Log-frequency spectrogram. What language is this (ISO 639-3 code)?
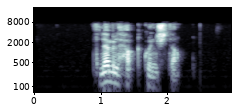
kab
